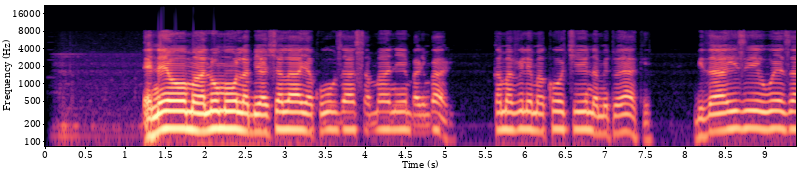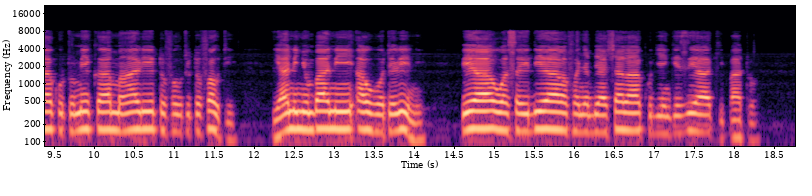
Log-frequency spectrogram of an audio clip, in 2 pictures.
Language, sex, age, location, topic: Swahili, male, 25-35, Dar es Salaam, finance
